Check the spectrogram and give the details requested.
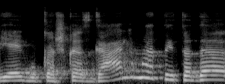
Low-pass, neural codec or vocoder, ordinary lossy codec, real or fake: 14.4 kHz; codec, 44.1 kHz, 7.8 kbps, DAC; Opus, 24 kbps; fake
